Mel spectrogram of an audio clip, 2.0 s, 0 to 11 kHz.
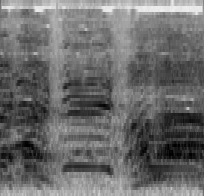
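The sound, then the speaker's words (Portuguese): A crowd at the rubble of a collapsed building cheers and applauds the rescue workers as a 56-year-old man is rescued alive and taken to an ambulance, many voices shouting together in a dense, continuous roar that dips briefly in the middle before swelling back up. “Muita emoção, todo mundo aplaudindo o trabalho dos resgatistas.”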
